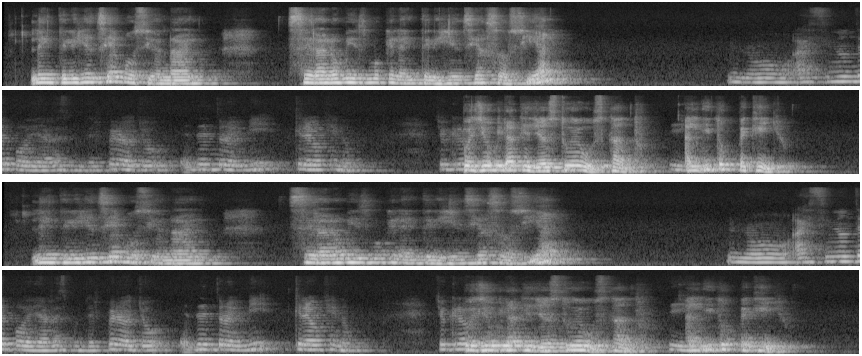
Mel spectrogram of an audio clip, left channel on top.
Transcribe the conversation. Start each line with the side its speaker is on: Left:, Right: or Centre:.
Left: ¿La inteligencia emocional será lo mismo que la inteligencia social?
Right: No, así no te podría responder, pero yo eh, dentro de mí creo que no. Yo creo
Left: Pues
Right: que
Left: yo
Right: no.
Left: mira que yo estuve buscando
Right: Sí.
Left: alguito pequeño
